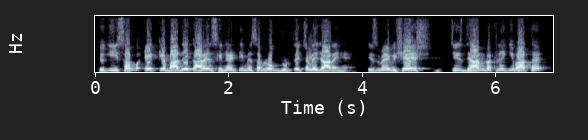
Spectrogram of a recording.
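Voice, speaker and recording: A man's voice: very high-pitched, low-quality recording. A man with an Indian accent giving a promotional slide presentation, explaining step by step and dropping in English terms. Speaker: presenter of a membership scheme.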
